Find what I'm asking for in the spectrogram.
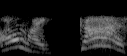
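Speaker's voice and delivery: mock-horrified self-realization.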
